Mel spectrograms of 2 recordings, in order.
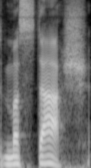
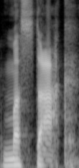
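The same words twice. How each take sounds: First: Said in the usual way. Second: "mustak" said MUS-tahk, ending in a hard k; pronounced mustak. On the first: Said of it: "actually. There's no E at the end". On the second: Shown as a demonstration. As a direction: say "mustak" with a short ah and a hard k at the end. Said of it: "There's no E at the end".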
